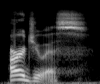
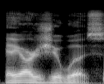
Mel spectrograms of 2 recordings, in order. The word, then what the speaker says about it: arduous: Next one is arduous. Arduous. Yeah. Stress on the first syllable, and that sound is quite soft, like a J.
